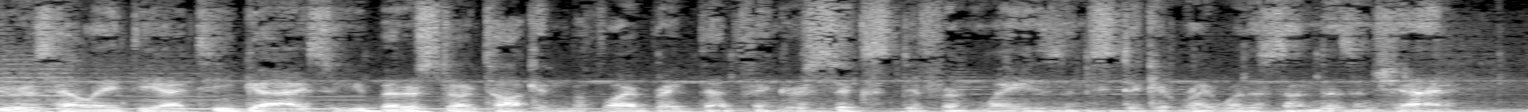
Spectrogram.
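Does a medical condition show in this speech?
No.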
